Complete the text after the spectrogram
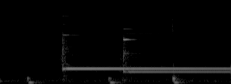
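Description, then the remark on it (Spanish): A two-tone doorbell chime, the doorbell of ANEFAR, rings out clearly, a bright ding followed by a lower dong that sustains and slowly fades, with soft low thumps in the background. “Tocamos un poquito el timbre, eh, tocamos el timbre.”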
